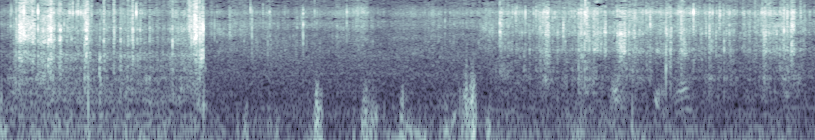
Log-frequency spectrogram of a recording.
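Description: Wind rumble and rustling handling noise on a phone microphone while riding a bicycle, loudest in the first two seconds. A few short, faint mouth sounds follow as a man puffs on a lit cigar.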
